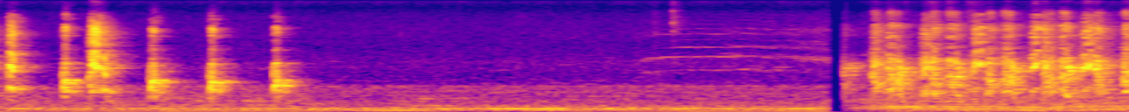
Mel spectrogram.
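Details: A female chukar partridge, used as a hunting decoy, gives a quick run of harsh, clucking notes, about three per second. A quiet pause follows, then a denser burst of overlapping chattering calls.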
